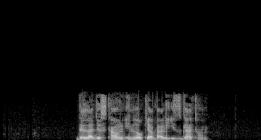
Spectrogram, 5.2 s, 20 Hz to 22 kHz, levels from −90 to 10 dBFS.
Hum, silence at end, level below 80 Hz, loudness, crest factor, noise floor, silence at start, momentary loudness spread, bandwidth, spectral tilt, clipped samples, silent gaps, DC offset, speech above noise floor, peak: none; 1.1 s; -52 dBFS; -17 LUFS; 18 dB; -75 dBFS; 1.5 s; 17 LU; 7.8 kHz; -4.5 dB/octave; under 0.1%; none; under 0.1%; 57 dB; -2 dBFS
